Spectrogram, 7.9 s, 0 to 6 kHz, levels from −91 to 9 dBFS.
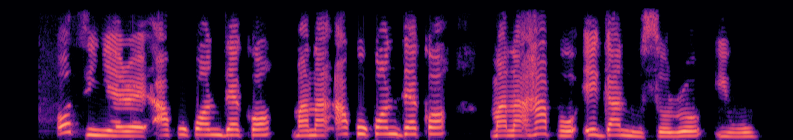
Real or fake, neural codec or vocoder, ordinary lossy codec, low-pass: real; none; none; 5.4 kHz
